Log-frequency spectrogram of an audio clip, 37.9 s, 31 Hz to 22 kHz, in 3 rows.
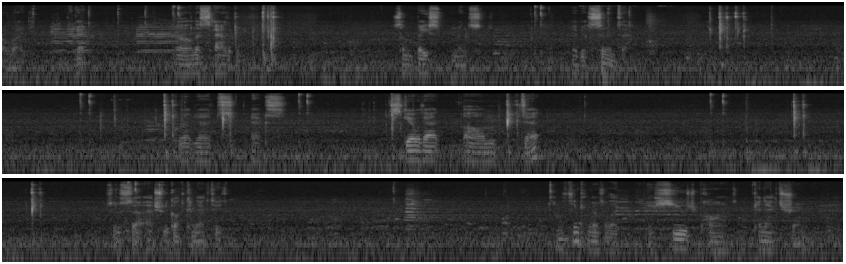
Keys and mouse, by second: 0.4-1.3 middle drag, 1.6-2.1 middle drag, 2.5 click, 9.0-9.4 middle drag, 10.7 g, 10.9 z, 13.7 click, 15.0 g, 15.8 x, 17.0 click, 18.4 s, 20.1 z, 23.2 click, 24.4 g, 25.6 z, 27.1 click, 27.6-31.1 middle drag.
